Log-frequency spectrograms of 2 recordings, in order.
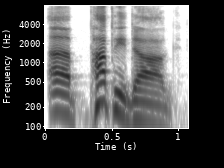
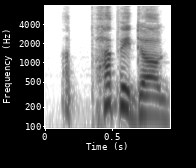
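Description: First: Loud, falling "A puppy dog"; proud announcement. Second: High, questioning "A puppy dog"; incredulous cry. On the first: Boy telling mammy what is in his hands, loud answer. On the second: Mammy repeating the boy's answer, aghast question. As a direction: echo "A puppy dog" back in disbelief. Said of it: "cried his mammy". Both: A narrator's reading.

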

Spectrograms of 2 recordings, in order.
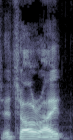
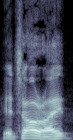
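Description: First: A little louder, reassuring; lightly louder all right. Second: "It's all right" much louder, pitch up; insistent loud repeat. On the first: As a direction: raise the voice slightly on "It's all right". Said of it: "he added in a louder tone". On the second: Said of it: "he merely repeated". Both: A narrator's reading.

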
